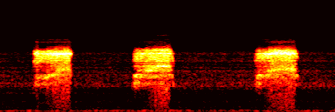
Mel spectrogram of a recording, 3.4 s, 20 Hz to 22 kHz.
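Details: Owl calling during a prey delivery, a rat brought by the male to the female in the evening of 18 October 2015; three evenly loud, raspy hissing calls, each nearly half a second, spaced about a second apart.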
